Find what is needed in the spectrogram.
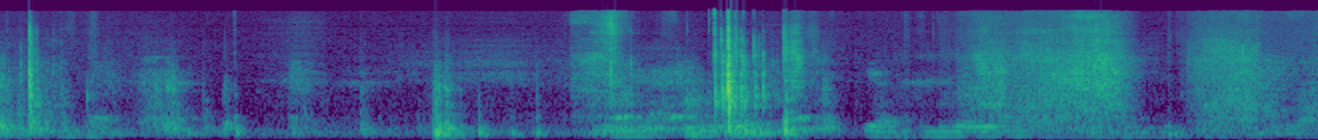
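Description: Rotary cutter and acrylic quilting ruler worked on a cutting mat: light clicks and taps as the ruler is handled, one sharp tap past the middle, and a short hissing scrape near the end as the blade slices through cotton fabric.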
